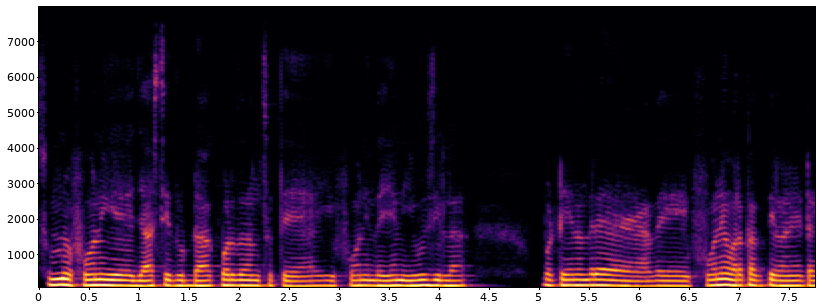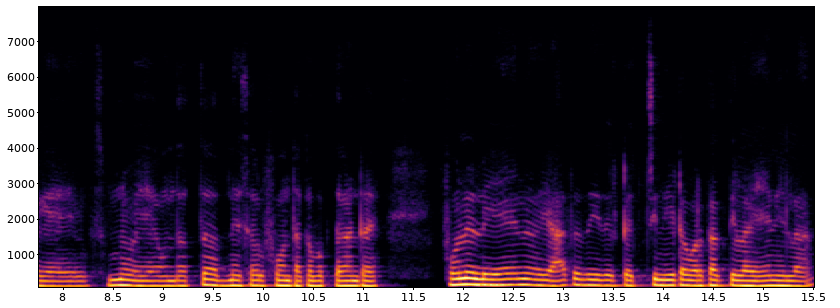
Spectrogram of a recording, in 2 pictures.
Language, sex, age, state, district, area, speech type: Kannada, male, 18-30, Karnataka, Chitradurga, rural, spontaneous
